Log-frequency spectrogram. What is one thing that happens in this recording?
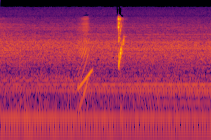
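A short chime sounds from a video game.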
